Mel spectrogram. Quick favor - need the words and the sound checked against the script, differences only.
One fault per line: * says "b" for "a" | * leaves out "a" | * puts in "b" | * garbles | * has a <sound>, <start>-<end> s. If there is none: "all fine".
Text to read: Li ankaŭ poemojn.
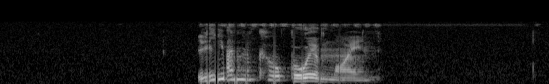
all fine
